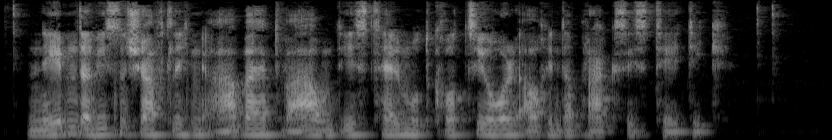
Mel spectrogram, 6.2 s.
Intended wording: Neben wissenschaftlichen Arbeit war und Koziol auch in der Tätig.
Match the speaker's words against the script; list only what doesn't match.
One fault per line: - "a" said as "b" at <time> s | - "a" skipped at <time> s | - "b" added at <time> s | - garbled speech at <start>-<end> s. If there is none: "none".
- "der" added at 0.6 s
- "ist Helmut" added at 2.6 s
- "Praxis" added at 4.3 s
